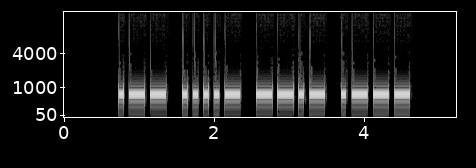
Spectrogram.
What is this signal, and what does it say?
Morse code, heard as a keyed tone, about 17 wpm, 700 Hz. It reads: W4QJ
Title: USA Call Signs - 4 Characters - 4x Character Spacing - 17wpm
